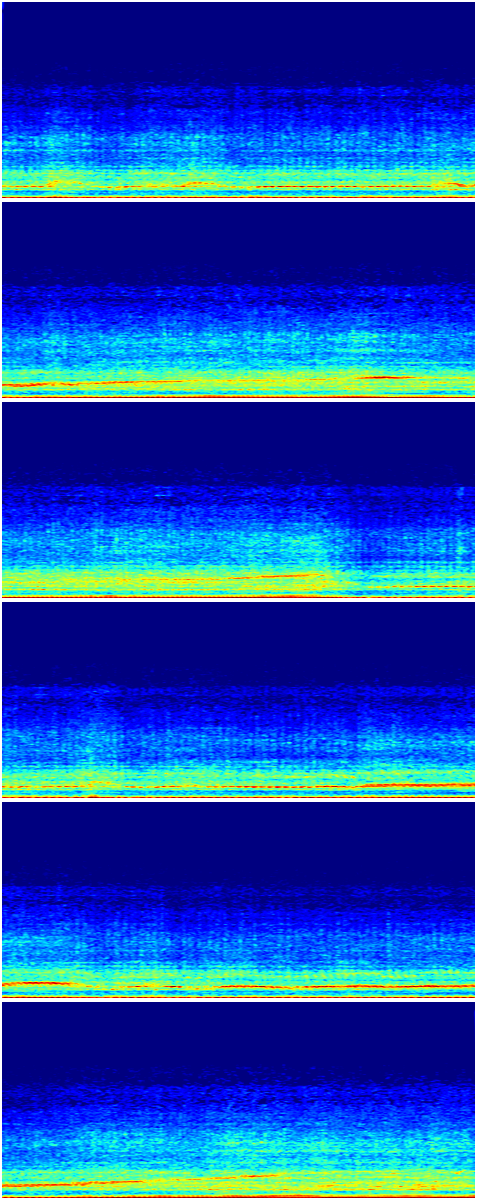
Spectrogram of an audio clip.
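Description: Harley-Davidson Sportster S's liquid-cooled V-twin running under way at low speed. A deep rumble and a whine rise in pitch as it gathers speed, drop sharply about halfway through, and climb again near the end.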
